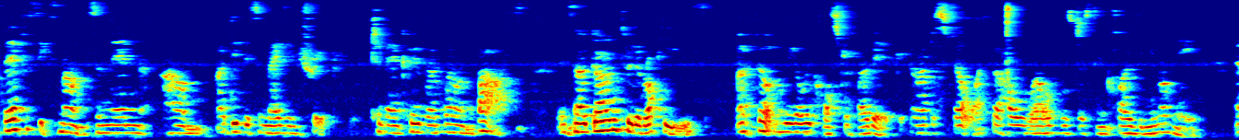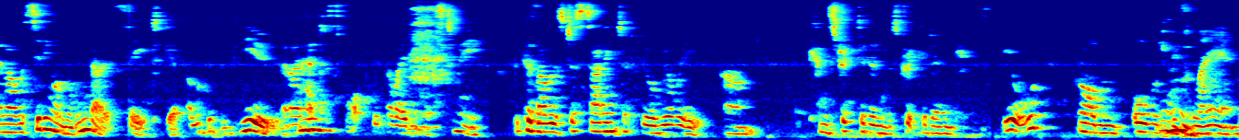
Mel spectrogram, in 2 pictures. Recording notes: For whatever reason, the audio quality in this episode is varied and lower than we generally achieve. We fixed it as much as possible afterwards.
